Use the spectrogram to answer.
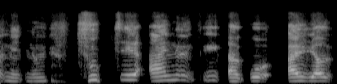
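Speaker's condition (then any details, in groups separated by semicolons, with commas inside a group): Brain lesion disability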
